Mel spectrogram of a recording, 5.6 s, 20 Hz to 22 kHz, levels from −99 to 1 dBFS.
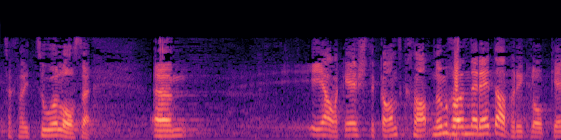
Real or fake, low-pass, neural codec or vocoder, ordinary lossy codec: real; 7.2 kHz; none; none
